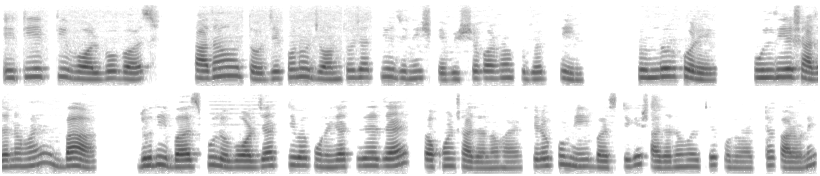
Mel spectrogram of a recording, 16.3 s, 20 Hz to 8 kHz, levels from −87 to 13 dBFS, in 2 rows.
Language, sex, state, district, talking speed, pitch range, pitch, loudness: Bengali, female, West Bengal, Kolkata, 145 wpm, 195-240 Hz, 215 Hz, -28 LUFS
